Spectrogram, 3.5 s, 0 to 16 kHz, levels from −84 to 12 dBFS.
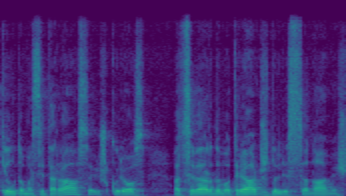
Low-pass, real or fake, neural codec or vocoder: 14.4 kHz; real; none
